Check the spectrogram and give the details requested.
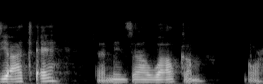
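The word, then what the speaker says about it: Yá'át'ééh: a conference hey on this photo can you pronounce the word on the right on the right says yate that means uh welcome or hello it's a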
